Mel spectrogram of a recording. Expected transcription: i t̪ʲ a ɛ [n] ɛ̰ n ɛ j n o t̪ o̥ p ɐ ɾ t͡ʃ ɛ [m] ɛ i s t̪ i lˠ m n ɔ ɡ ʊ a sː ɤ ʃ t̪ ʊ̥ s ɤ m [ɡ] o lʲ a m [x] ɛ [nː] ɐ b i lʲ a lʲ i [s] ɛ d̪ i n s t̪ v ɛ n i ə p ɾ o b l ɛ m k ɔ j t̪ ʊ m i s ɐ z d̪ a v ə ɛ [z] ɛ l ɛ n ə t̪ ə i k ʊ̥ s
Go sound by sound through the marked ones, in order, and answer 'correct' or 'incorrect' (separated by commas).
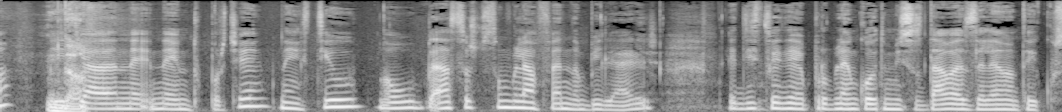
correct, incorrect, correct, incorrect, correct, incorrect, correct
